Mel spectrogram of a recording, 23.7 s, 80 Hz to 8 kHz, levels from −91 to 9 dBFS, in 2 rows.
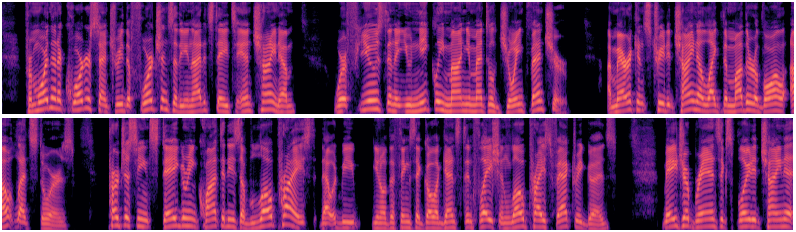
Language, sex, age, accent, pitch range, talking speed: English, male, 50-69, American, 155-190 Hz, 140 wpm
